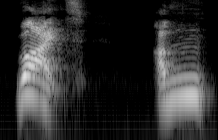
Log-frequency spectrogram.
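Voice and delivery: plain reading voice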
